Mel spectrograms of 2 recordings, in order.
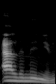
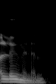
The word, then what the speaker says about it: aluminium: minion that's another one aluminium it aluminium not aluminum you should check out how its spelt also you should check out how you're pronouncing it you'll be amazed at how wrong you're pronouncing it another phrases like I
